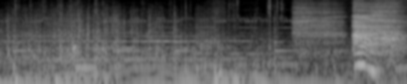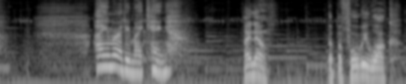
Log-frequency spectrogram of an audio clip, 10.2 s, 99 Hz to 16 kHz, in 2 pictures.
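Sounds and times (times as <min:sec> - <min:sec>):
hooves of horse-drawn chariot clip-clopping: 0:00.0 - 0:03.6
speech: 0:06.3 - 0:07.4, 0:08.1 - 0:08.6, 0:09.2 - 0:10.1.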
